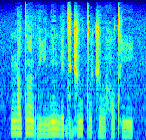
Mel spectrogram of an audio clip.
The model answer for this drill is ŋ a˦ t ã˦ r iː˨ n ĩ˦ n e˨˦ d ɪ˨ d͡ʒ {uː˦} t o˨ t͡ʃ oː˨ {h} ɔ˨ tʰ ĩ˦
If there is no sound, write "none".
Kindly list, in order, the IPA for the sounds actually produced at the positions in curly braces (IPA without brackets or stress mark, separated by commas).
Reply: uː˦, h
